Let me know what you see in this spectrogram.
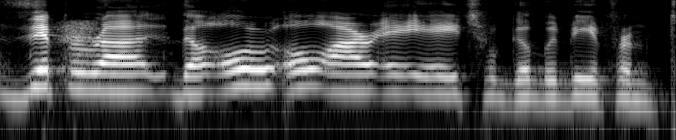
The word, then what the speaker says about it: Zipporah: Well, I guess I've been pronouncing it wrong all these years. I've got J. Vernon McGee's edition, and he's got accents on a different syllable. – Okay. – He's got Zipporah.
